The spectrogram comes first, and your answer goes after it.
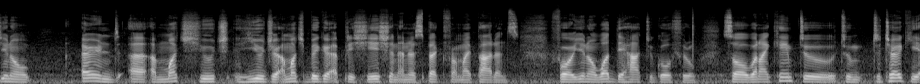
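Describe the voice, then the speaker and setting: Young male vlogger from Malaysia, mid-pitched, earnest and rambling, outdoors with faint traffic behind. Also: a bit bright. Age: young adult. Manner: earnest, rambling, repeats words and restarts with many "you know". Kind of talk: casual outdoor vlog talk.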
